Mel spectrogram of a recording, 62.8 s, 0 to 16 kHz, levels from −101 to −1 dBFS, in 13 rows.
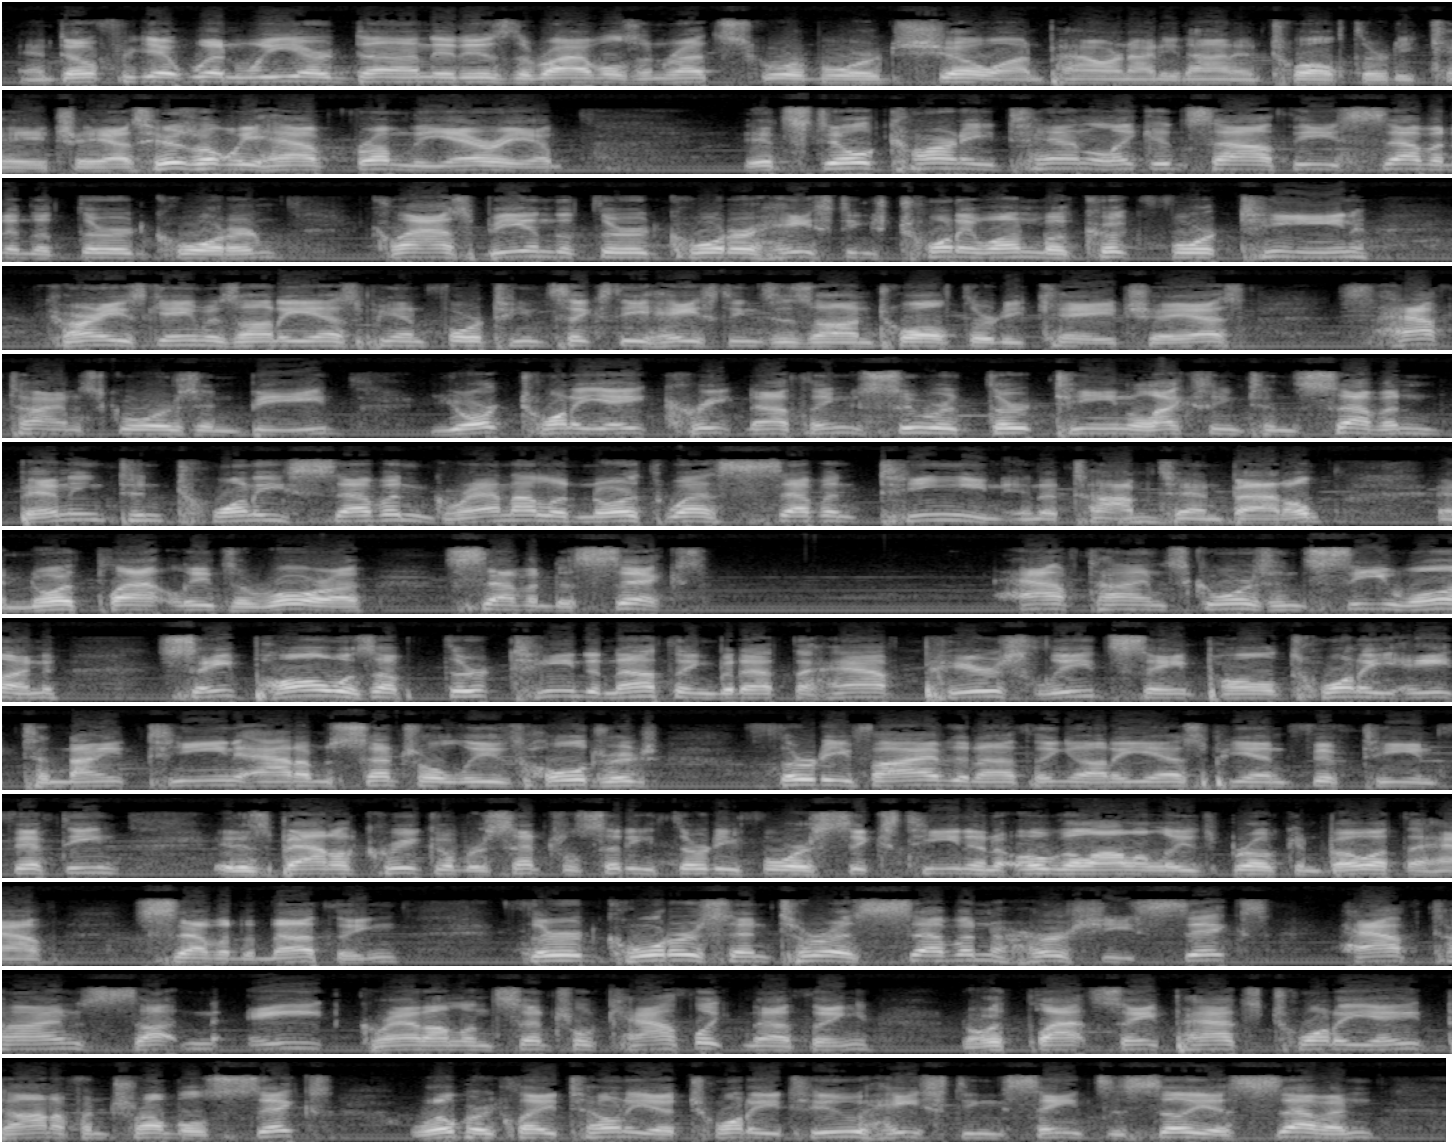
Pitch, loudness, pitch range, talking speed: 150 Hz, -27 LUFS, 135-170 Hz, 165 wpm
